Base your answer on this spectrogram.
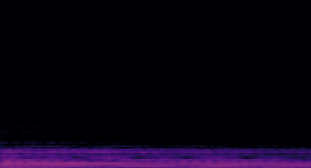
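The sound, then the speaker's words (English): A clock striking the hour rings with a sustained, resonant bell tone, a fresh strike seeming to sound midway as the previous one hums on. Quiet, with no voices. “Like the clock at home.”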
